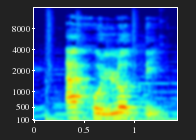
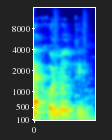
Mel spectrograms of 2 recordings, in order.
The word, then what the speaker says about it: ajolote: Fait que ça s'appelle ajolote. Ça s'appelle ajolote. C'est comme ça qu'on le prononce en espagnol là.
